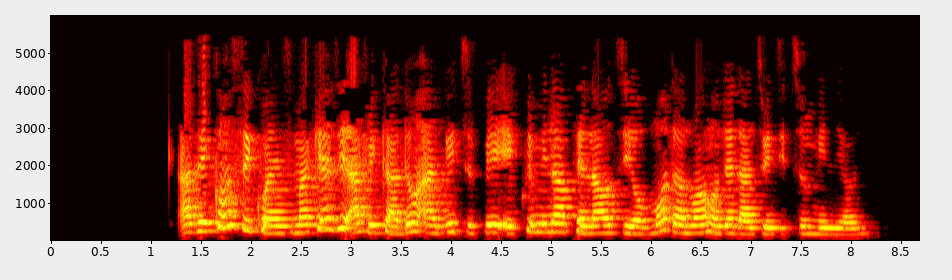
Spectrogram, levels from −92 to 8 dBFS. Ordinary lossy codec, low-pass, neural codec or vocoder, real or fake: MP3, 24 kbps; 5.4 kHz; none; real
